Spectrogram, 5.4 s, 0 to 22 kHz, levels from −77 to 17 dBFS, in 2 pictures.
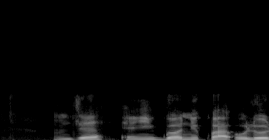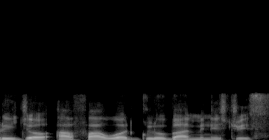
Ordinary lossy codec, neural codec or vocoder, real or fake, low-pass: none; none; real; 7.2 kHz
